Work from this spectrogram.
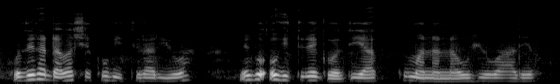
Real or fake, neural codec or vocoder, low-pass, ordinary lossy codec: real; none; 19.8 kHz; Opus, 64 kbps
